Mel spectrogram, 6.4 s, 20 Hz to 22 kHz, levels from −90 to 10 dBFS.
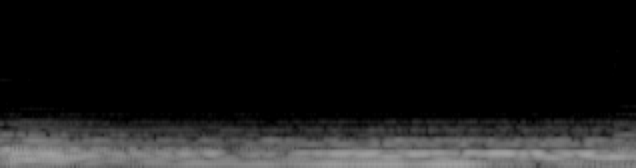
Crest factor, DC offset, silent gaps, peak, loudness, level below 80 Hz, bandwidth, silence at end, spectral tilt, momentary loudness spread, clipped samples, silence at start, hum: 12 dB; under 0.1%; none; -22 dBFS; -35 LUFS; -54 dBFS; 1.5 kHz; 0 s; -15.5 dB/octave; 8 LU; under 0.1%; 0 s; 50 Hz at -50 dBFS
